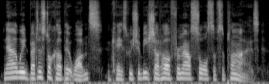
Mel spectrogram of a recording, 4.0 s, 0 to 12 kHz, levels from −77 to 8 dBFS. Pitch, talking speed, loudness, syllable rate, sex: 150 Hz, 295 wpm, -15 LUFS, 6.1 syllables/s, male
